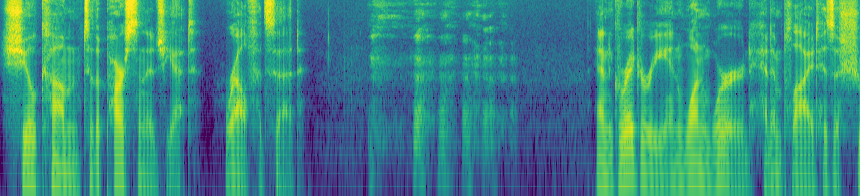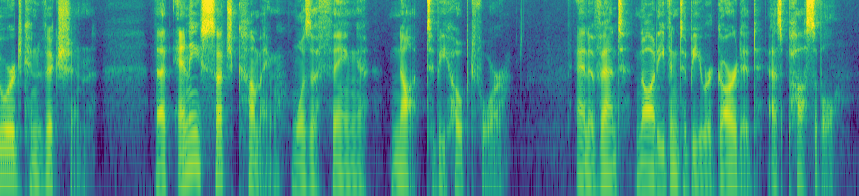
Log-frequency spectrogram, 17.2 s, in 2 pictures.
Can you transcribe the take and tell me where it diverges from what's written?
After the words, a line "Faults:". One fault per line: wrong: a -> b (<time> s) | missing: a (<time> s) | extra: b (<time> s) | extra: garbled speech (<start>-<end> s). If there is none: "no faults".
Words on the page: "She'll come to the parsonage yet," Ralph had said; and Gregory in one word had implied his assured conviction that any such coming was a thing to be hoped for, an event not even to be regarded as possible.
"She'll come to the parsonage yet," Ralph had said; and Gregory in one word had implied his assured conviction that any such coming was a thing not to be hoped for, an event not even to be regarded as possible.
Faults:
extra: not (12.5 s)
